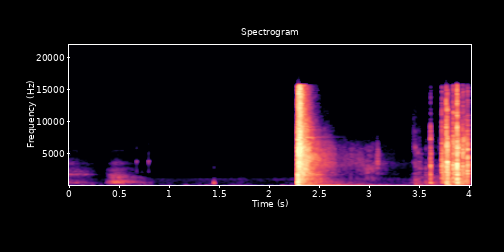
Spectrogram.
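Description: A single sharp, loud precision rifle shot cracks out from a standing tripod, its blast decaying over about a second. Quieter breathing sounds come before it, and more sharp bursts of noise follow near the end.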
